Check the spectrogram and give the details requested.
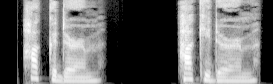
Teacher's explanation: pac i durm pachyderm pac i durm pachyderm Stress pac and soften durm. · Stress pack and soften derm.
